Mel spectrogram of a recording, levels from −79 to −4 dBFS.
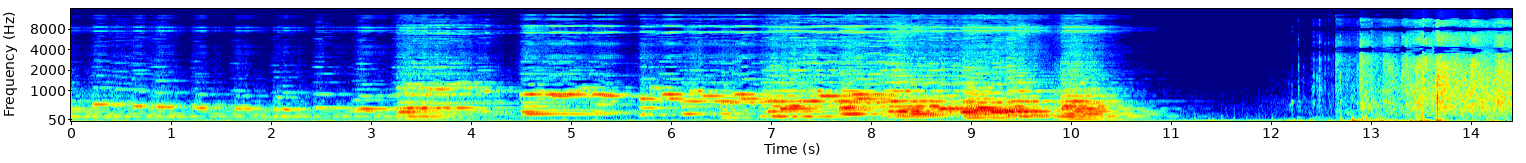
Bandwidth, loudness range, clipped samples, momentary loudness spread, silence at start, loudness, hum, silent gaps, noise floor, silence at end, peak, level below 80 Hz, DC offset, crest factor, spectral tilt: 16 kHz; 12 LU; under 0.1%; 18 LU; 0 s; -18 LUFS; none; none; -51 dBFS; 0 s; 0 dBFS; -40 dBFS; 0.7%; 18 dB; -5 dB/octave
